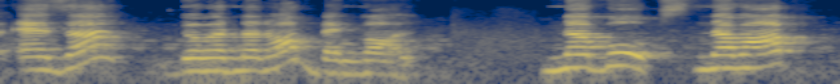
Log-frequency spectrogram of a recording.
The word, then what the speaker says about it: nabobs: Nabobs, नवाब को English में they supposed to pronounce it nabobs, ठीक है.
